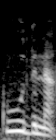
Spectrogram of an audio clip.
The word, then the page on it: kuudanaa: Hindi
